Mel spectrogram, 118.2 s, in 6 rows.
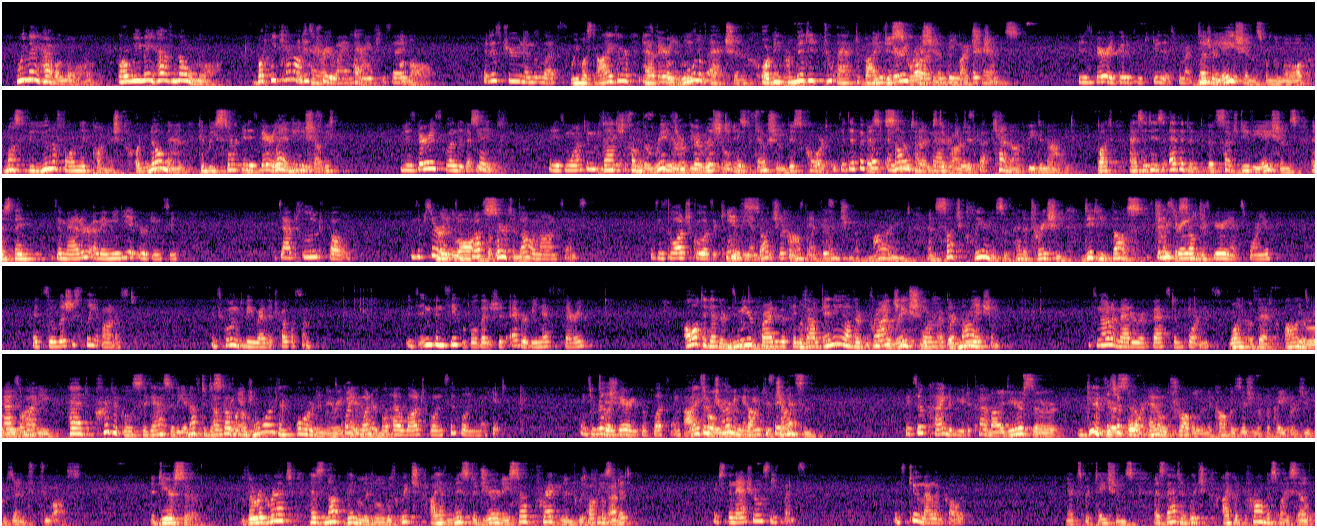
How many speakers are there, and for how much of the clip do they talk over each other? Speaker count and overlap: two, about 30%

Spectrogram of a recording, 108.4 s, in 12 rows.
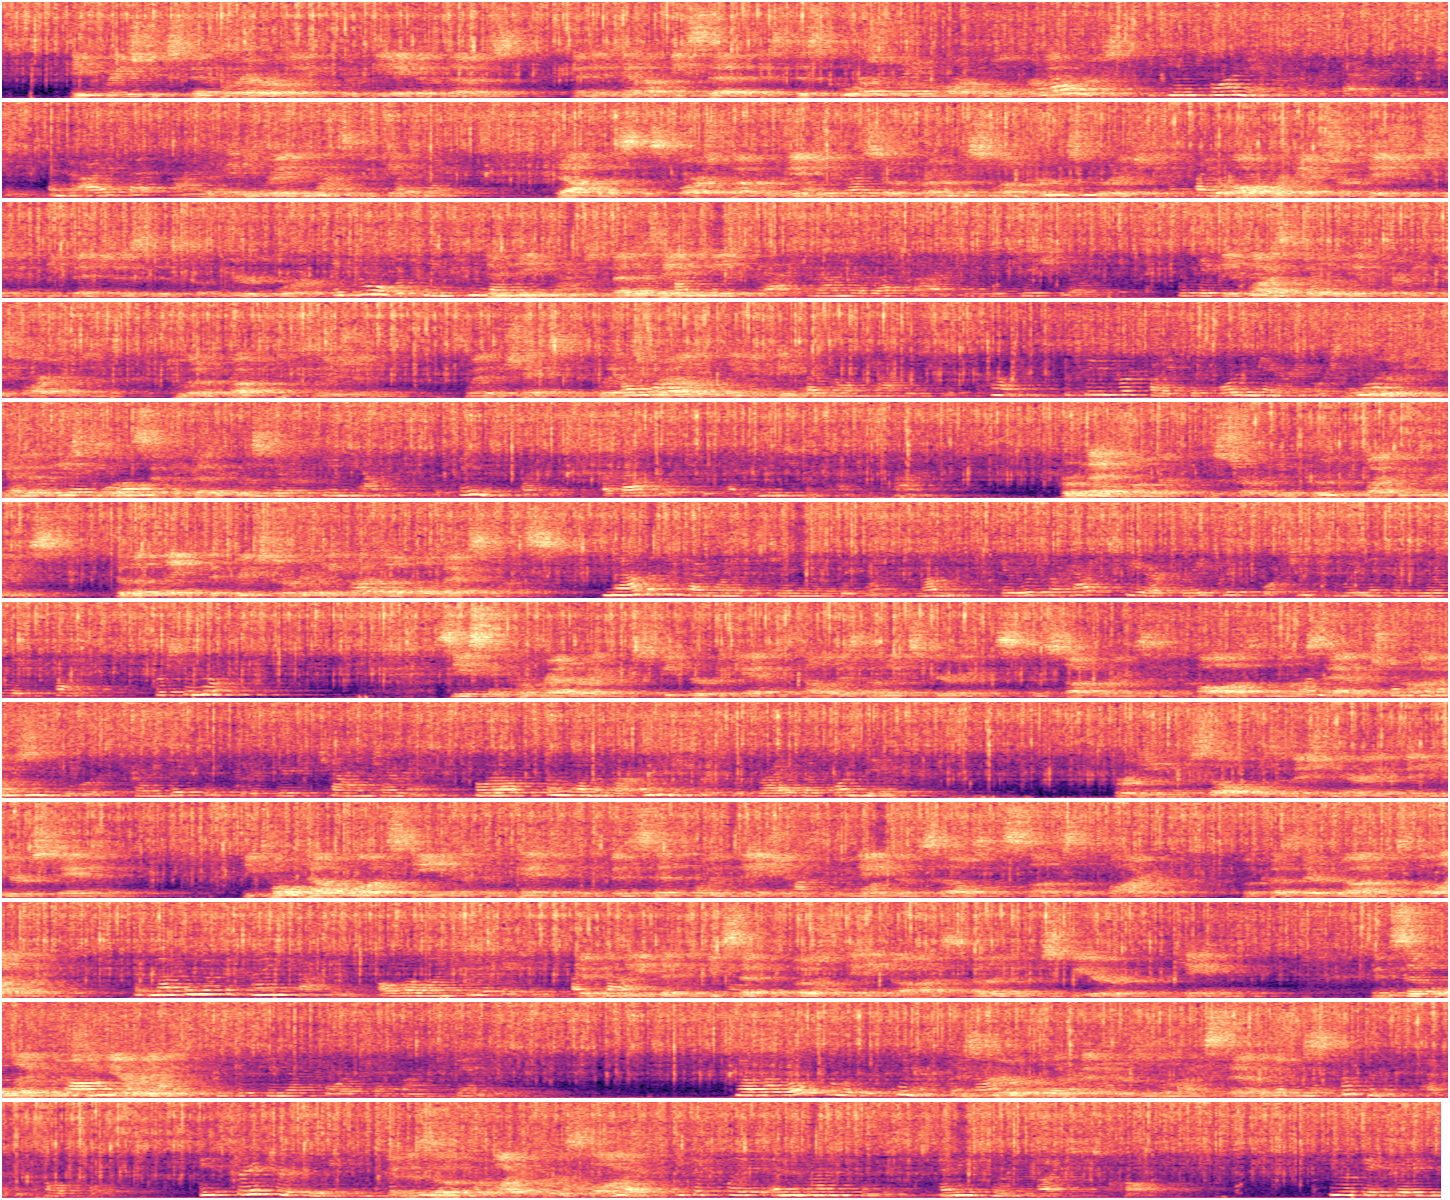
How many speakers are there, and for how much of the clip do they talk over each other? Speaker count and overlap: two, about 23%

